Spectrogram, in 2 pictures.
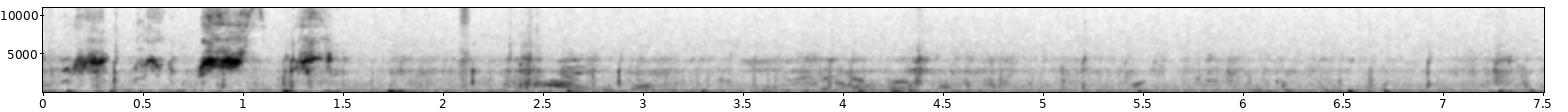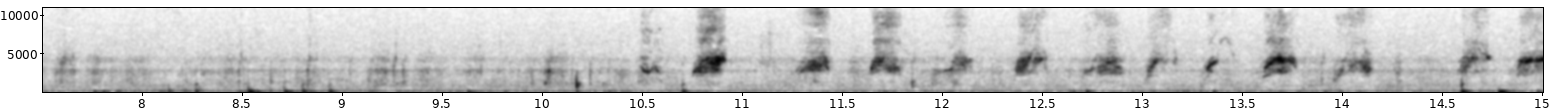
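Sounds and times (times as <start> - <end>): short high animal chirps: 0.1 - 1.5, 10.5 - 15.0.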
